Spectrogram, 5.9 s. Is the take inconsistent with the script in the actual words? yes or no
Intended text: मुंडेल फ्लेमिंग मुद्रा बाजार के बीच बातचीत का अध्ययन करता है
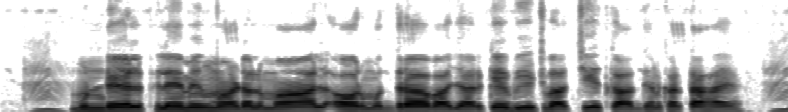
yes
